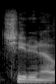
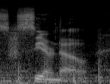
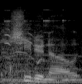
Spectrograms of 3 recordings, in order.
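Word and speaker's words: Cirno: Well, in in the case so the character's name is spelled C I R N O which naturally reads as Sir, but in Japanese of course it would be written chiruno. And the reason people care in this case is because she is an ice fairy. And the joke is that she has chill in her name. Like Chiru is how Japanese people would pronounce chill.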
